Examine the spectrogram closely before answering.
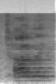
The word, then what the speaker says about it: Ptolemy: The two kings, the first king of the south, it was Ptolemy, Ptolemy. That's how you say that.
